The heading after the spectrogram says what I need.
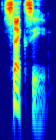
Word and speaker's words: CEXC: a combined explosive exploitation cell or cexc pronounced sexy dubbed the csi of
